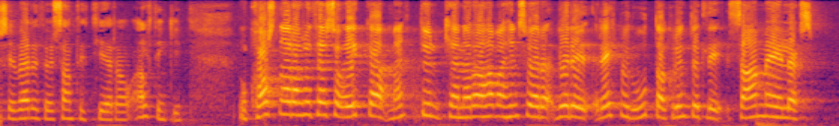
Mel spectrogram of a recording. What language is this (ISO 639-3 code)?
isl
